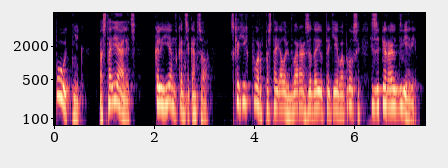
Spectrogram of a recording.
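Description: A man voicing a furious stranded townswoman in an audiobook, yelling hoarse, insulting demands. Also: a little high, expressive, normal speed, voice pushed up. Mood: indignant. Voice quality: hoarse shrieking. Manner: yelling, insulting, banging on the door. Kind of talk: audiobook character voice.

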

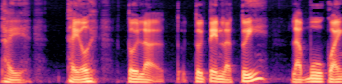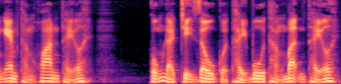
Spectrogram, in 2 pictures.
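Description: A man's voice: sits low, fairly quick, close to an everyday voice. A man doing a wailing old woman's ghost. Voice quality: trembling, wailing and sobbing. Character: grieving old woman's ghost possessing a body.

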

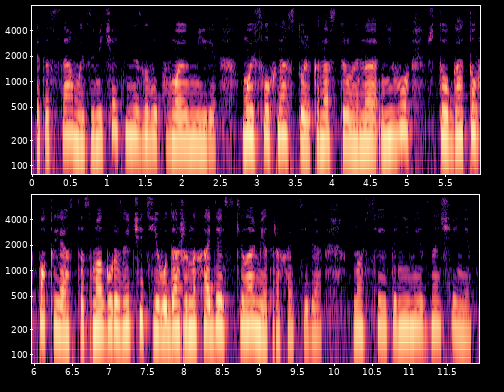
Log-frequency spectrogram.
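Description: A woman reading an audiobook voices a tender young immortal man, speaking softly and low. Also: steady tone, moderate pace, lo-fi sound, close to an everyday voice.

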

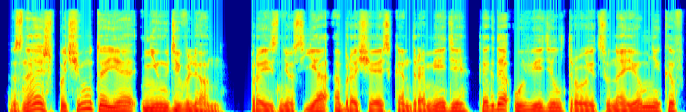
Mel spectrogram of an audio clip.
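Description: A man with a low, dark voice narrates a fantasy audiobook. His reading rises and falls expressively. The recording is dry and close. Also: dry recording. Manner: expressive storytelling.

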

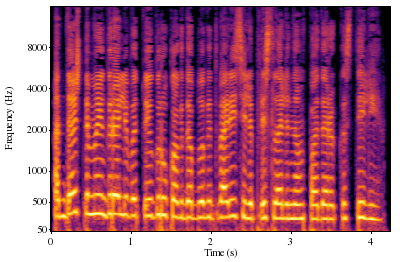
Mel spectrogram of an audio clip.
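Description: A sunny, talkative little orphan girl, as a woman reader puts her on in an audiobook, eager and reassuring. The voice sits high and bright above the narration. The sound is dry and close. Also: flat delivery, clear, resonant tone, no room sound, natural voice. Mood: wistful. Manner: eager, bubbly, quick to reassure. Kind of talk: audiobook character reading.

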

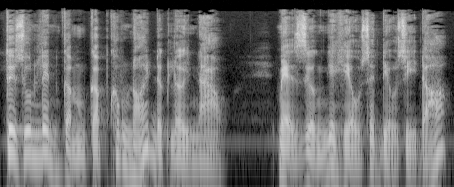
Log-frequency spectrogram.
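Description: A man narrating a first-person ghost story as an audiobook reader, in an expressive, dramatic way. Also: sits low, a little fast.

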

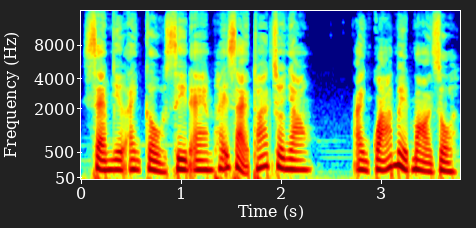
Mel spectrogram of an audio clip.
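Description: A weary young husband from an audio story, cold and fed up, as a woman reads him. The voice is low and warm, with a dry close sound and faint music. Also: a little fast, no room sound, close to an everyday voice.

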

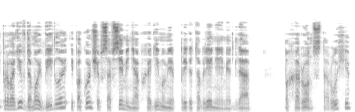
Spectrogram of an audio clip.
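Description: Deep-voiced male audiobook narrator. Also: dry recording. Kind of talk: audiobook reading of a classic novel.

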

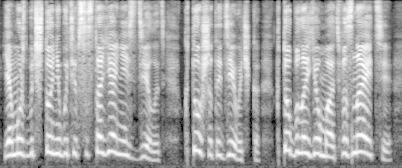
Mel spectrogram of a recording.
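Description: A woman's voice: high-pitched, expressive, fairly quick, no room sound, studio quality. A woman reading an audiobook, voicing an earnest, indignant young man who pleads and questions. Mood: earnest pleading. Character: indignant young male narrator-hero.

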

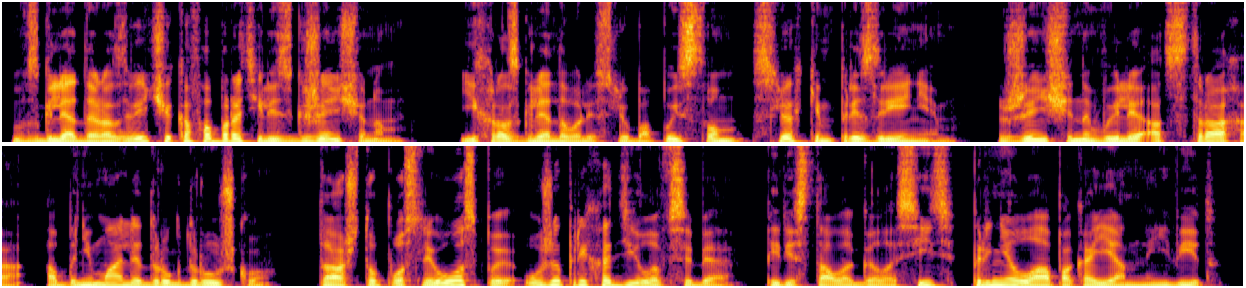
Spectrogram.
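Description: Мужчина-чтец выразительно читает военную аудиокнигу у близкого микрофона. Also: male voice, medium pitch, a little fast, hardly any pauses, no room sound, studio quality. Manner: vivid, expressive reading. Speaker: audiobook narrator. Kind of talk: war audiobook narration.

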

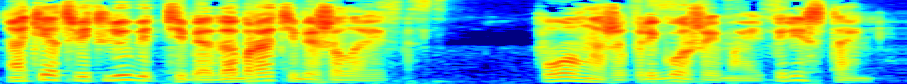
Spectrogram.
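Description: A man reading an audiobook, voicing a mother softly consoling her crying daughter. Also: fairly low pitch, big pitch swings, fairly quick, no echo, full character voice. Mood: soothing. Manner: soothing.

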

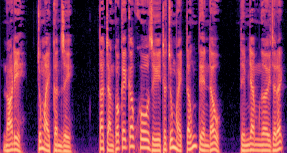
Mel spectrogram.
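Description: A man's voice: medium pitch, expressive, quick pace, dry recording, studio quality, natural voice. A man voicing a domineering village father who hurls insults and threats at his wife and the kidnappers. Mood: defiant. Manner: shouting insults, hissing threats. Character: hot-tempered domineering father, coarse and threatening.

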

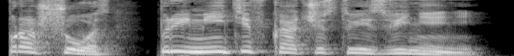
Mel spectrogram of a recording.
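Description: An eager, obliging woman in a storybook reading, her voice lifted well above the reader's own, as a man puts her on. She speaks politely and quickly, keen to make amends. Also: sits high, sing-song, pitched above the performer's own voice. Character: eager helpful woman, former school administrator.

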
